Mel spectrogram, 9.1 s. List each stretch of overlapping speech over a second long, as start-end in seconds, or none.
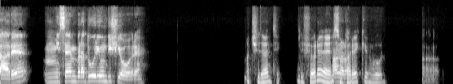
none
